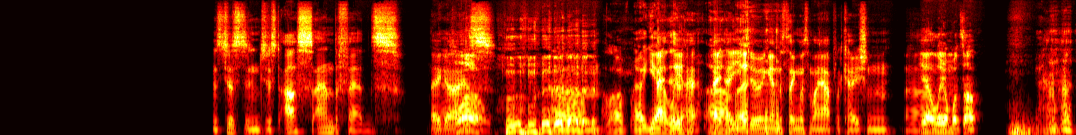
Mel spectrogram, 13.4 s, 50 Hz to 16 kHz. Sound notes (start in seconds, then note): 5.6 laughs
